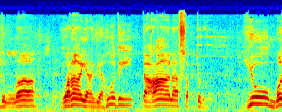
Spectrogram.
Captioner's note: speaking in Arabic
